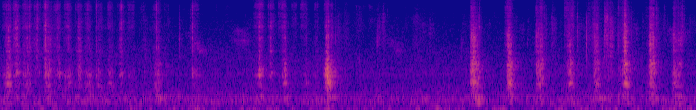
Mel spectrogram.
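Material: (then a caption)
Waxed paper. A wooden stylus scratches strokes into a flat scratch-art card of black wax-coated paper while the other hand holds the sheet still. The first two seconds bring a rapid run of quiet, bright, rasping scrapes. After that come sparser, sharper strokes with short pauses between them, each one brief and dry with almost no low end.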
